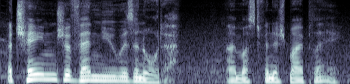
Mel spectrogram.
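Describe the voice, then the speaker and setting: An actor voicing a theatrical, eloquent playwright in a video game, wry and relishing ominous words. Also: male voice, medium pitch, sing-song, moderate pace, slight background noise, natural voice. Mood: wry, intrigued. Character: theatrical male playwright, brooding, wry and fond of dark tales. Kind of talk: dramatic video game voice acting.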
